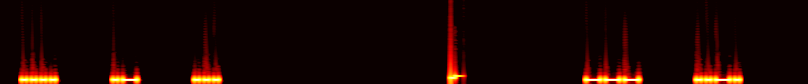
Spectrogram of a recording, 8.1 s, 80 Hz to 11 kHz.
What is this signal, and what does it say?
Morse code, heard as a keyed tone, about 25 wpm, spaced as for 12 wpm, 700 Hz. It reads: HAS OF
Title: 4x Character Spacing - Top 300 Words - 25wpm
